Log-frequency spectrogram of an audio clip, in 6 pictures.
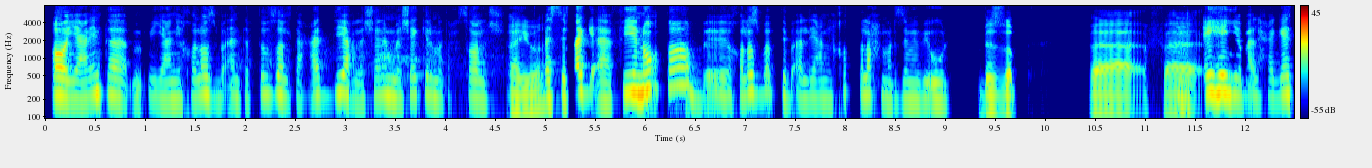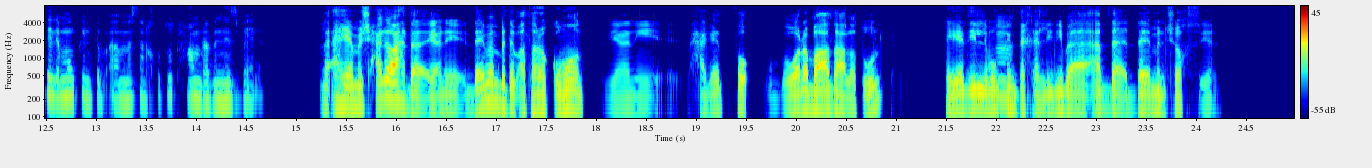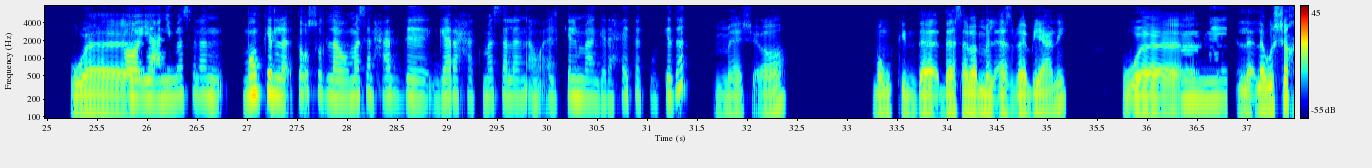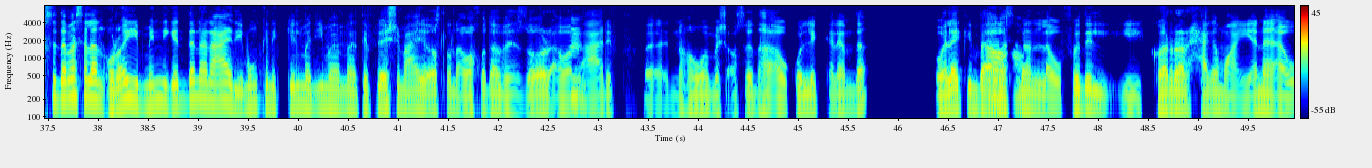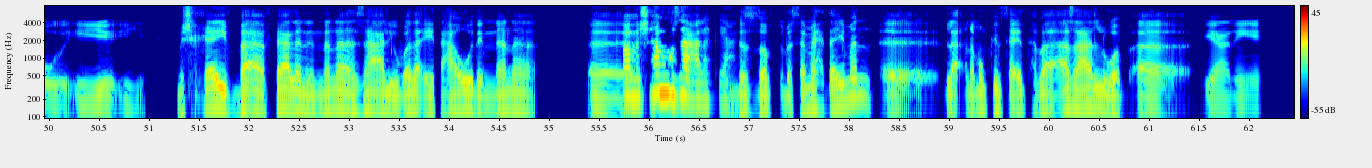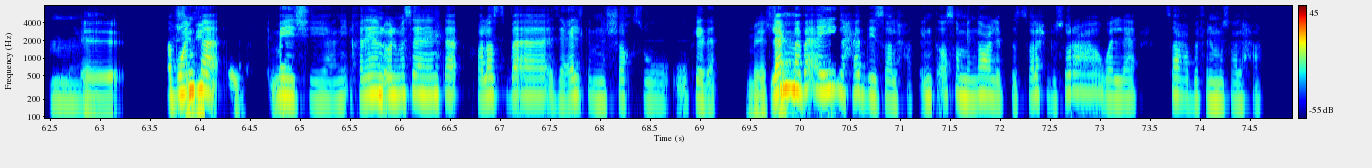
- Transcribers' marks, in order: other background noise; tapping; distorted speech; static
- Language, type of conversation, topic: Arabic, podcast, إيه اللي ممكن يخلّي المصالحة تكمّل وتبقى دايمة مش تهدئة مؤقتة؟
